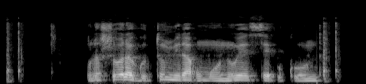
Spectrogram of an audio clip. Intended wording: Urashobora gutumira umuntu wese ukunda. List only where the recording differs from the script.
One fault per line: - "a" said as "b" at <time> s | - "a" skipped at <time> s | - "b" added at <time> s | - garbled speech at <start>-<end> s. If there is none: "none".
none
